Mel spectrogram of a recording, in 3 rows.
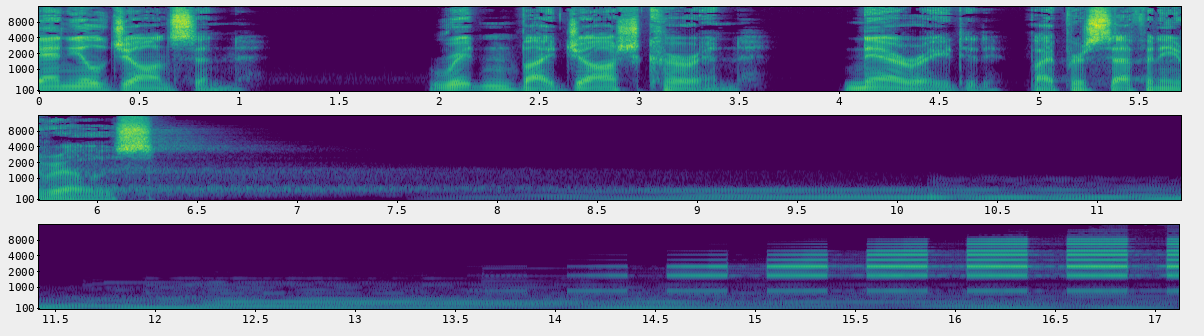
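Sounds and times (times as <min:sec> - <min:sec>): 
speech: 0:00.0 - 0:01.1, 0:02.0 - 0:06.5
alarm clock low electronic drone: 0:06.2 - 0:17.0
alarm clock beeping: 0:14.1 - 0:17.1.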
